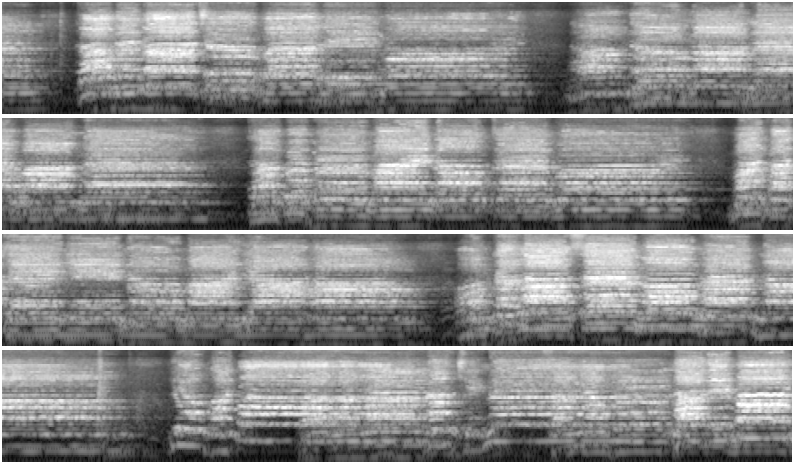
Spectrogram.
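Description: Choir singing, in phrases of about five seconds, each followed by a short breath-like pause.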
